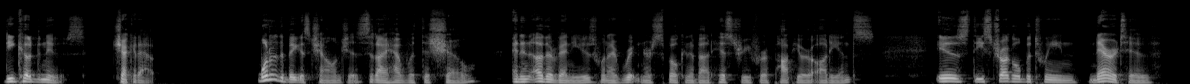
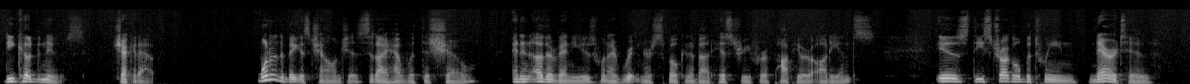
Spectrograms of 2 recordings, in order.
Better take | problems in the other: first | hiss; faint; throughout; 20 dB below the speech

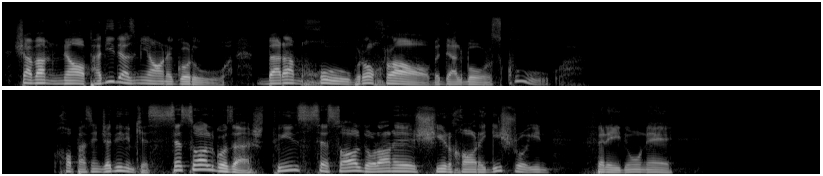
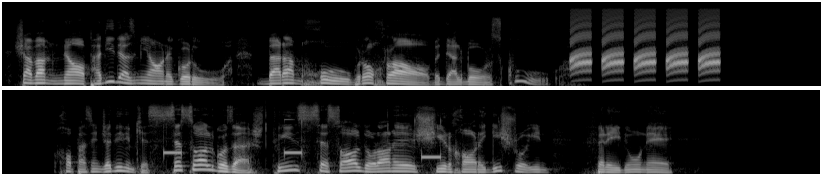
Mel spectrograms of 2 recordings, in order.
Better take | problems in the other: first | alarm; loud; from 5.5 to 7 s; peak 2 dB above the speech // phone ringing; noticeable; from 10 to 13 s; peak 6 dB below the speech

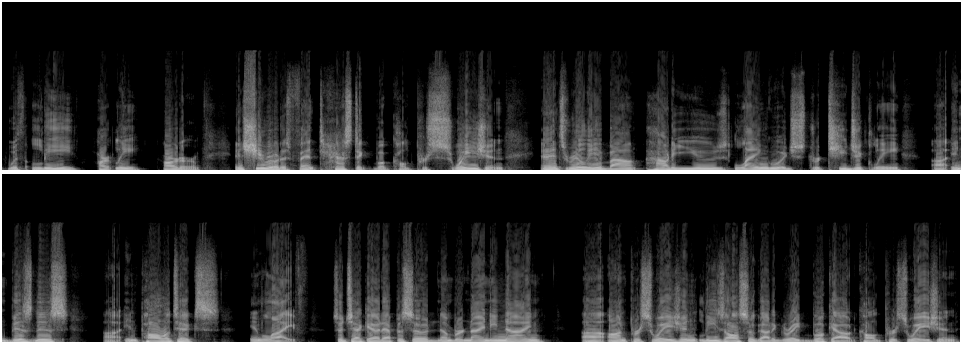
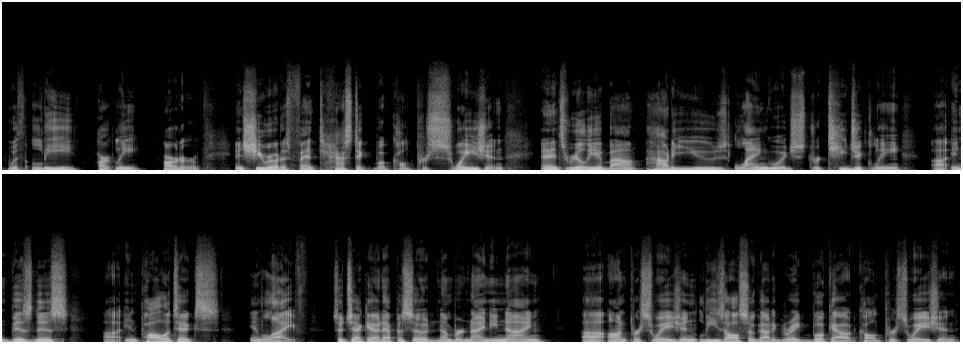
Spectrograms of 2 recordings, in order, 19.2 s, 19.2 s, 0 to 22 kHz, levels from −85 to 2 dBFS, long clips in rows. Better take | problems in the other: second | distortion; slight; 6% of the sound clipped

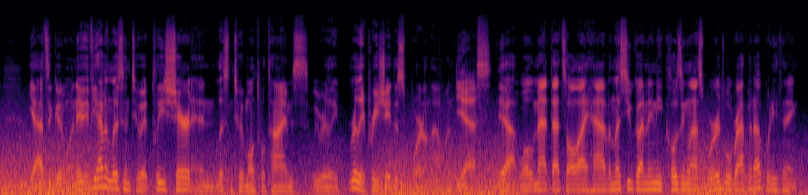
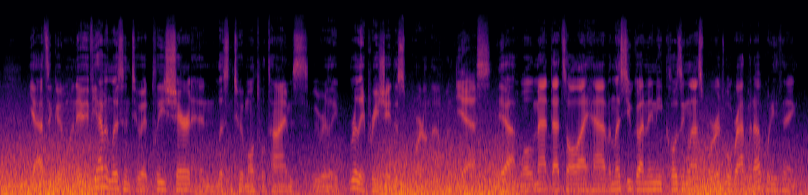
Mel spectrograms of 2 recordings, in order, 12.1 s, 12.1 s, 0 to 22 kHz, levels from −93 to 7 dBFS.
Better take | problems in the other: first | wind noise on the microphone; heavy; 4 dB below the speech; occasional gusts in the first

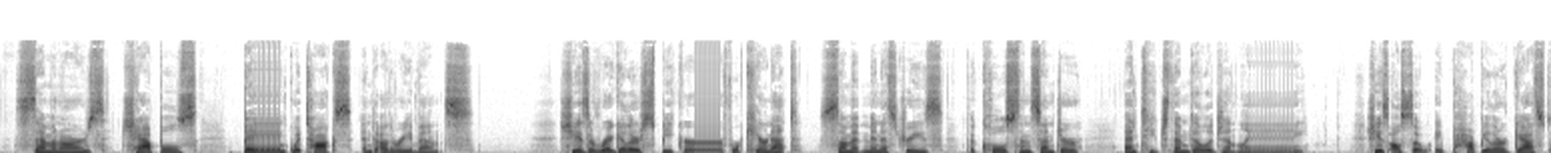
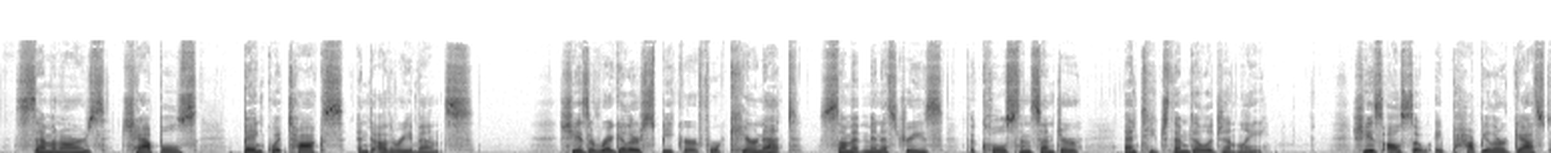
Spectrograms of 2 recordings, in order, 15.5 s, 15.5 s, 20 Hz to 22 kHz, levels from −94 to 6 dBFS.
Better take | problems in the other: second | audio freezing; at 2.5 s, at 7 s and at 13 s

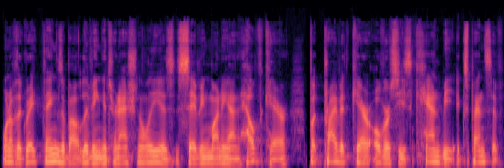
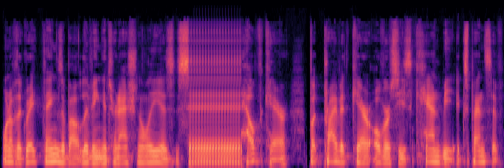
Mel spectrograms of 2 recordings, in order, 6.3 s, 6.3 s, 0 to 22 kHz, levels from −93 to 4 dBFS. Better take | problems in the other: first | audio freezing; at 2.5 s for 0.5 s

